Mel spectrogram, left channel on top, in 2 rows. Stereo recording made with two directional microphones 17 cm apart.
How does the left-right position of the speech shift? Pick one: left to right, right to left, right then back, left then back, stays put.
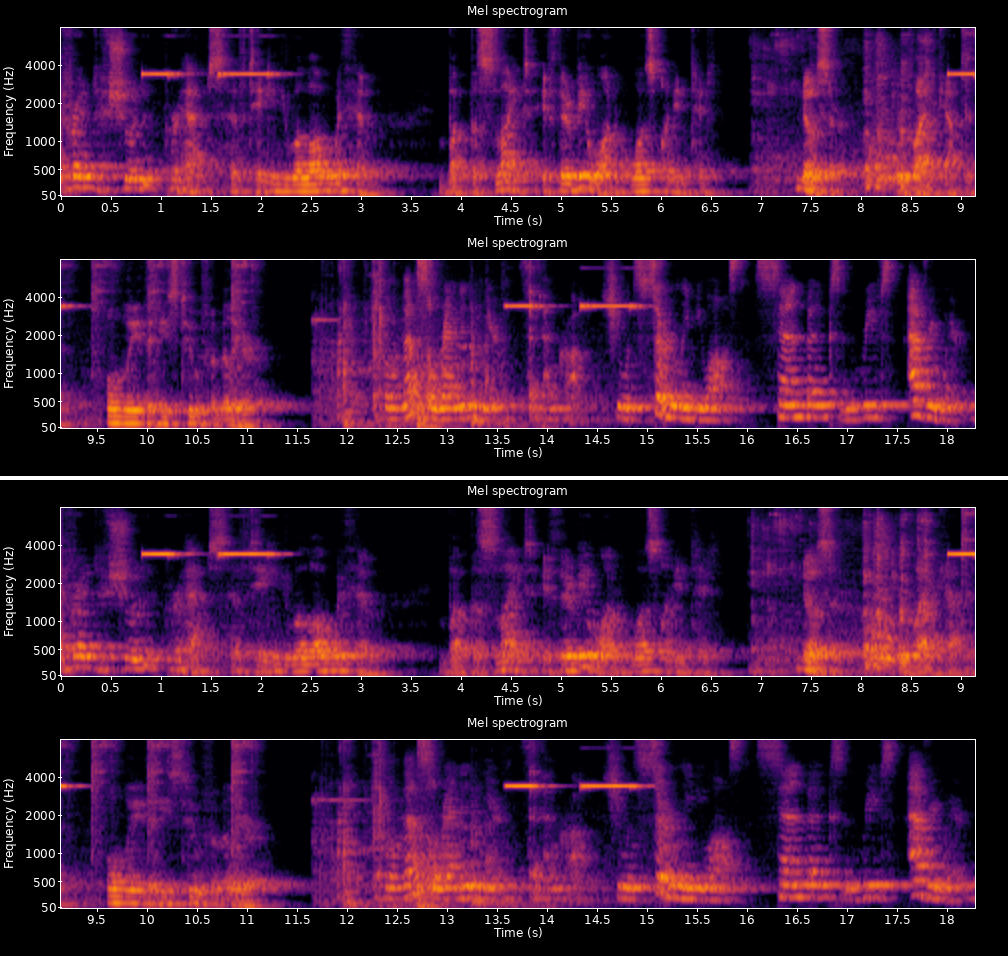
stays put.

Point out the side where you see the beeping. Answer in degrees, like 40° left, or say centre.
10° left.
